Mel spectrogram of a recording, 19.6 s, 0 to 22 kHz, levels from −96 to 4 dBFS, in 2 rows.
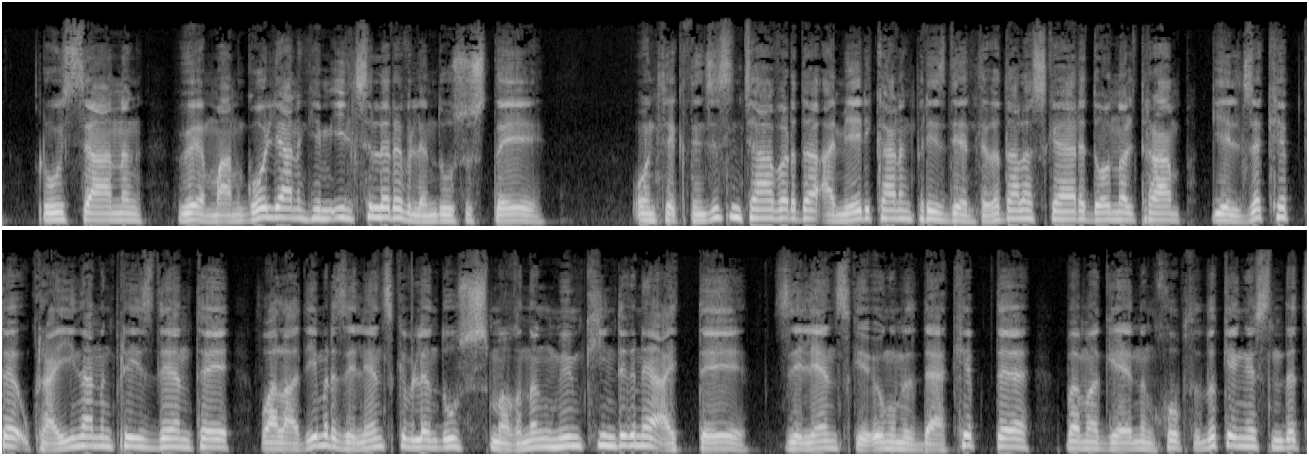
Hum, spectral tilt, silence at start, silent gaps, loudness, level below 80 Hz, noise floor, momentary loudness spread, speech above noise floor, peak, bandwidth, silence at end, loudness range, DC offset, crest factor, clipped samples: none; -5.5 dB/octave; 0.3 s; none; -19 LUFS; -52 dBFS; -62 dBFS; 4 LU; 43 dB; -2 dBFS; 15.5 kHz; 0.05 s; 2 LU; 0.2%; 16 dB; under 0.1%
